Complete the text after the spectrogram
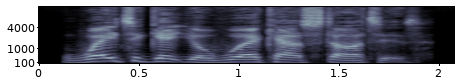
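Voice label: US English workout; iOS Sounds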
